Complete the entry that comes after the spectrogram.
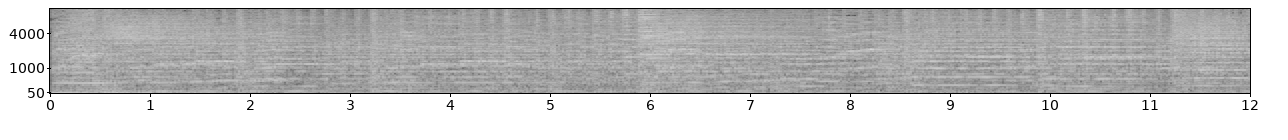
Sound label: Solo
